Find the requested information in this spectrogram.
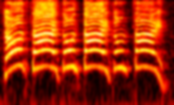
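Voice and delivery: loud pleading cry; urgent shout. Real, not acted. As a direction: yell it at a teammate. Urgent in-game plea.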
